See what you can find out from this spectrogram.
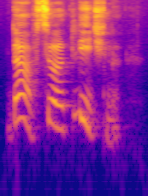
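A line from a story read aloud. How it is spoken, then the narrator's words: Enthusiastic exclamation. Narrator (Russian): с уже слегка раздражающим, но вполне понятным энтузиазмом воскликнул новый навигатор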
